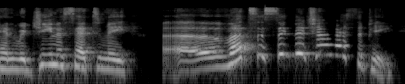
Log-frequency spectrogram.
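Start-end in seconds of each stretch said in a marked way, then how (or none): 2.2-3.9 bad, high, swooping put-on Eastern European accent. Retelling a conversation, quoting Regina's question in a bad Eastern European accent. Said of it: "I do the absolute worst Eastern European accent on the planet".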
